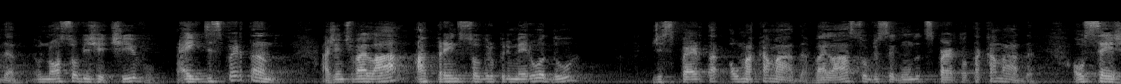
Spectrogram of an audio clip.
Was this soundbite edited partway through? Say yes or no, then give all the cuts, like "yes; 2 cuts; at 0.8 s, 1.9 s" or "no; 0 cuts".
yes; 1 cut; at 1.7 s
